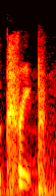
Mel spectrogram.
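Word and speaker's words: KREEP: a weird component that we call creep and it's spelled k r e e p and stands for potassium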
